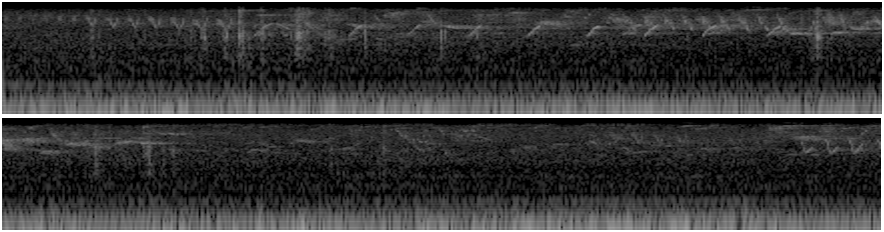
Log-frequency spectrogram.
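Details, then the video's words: Eurasian nuthatch nestlings being fed. Thin, high chirps come in dense, rapid bursts through the first half, then thin out to scattered notes. A strong low rumbling background runs throughout. "Kowalik, karmienie piskląt. Nuthatch feeding nestlings."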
